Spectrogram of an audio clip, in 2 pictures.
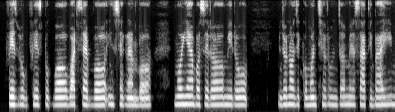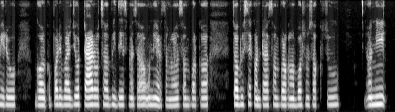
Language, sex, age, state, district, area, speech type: Nepali, female, 30-45, West Bengal, Kalimpong, rural, spontaneous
